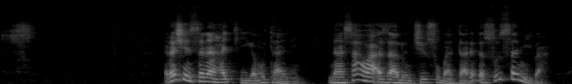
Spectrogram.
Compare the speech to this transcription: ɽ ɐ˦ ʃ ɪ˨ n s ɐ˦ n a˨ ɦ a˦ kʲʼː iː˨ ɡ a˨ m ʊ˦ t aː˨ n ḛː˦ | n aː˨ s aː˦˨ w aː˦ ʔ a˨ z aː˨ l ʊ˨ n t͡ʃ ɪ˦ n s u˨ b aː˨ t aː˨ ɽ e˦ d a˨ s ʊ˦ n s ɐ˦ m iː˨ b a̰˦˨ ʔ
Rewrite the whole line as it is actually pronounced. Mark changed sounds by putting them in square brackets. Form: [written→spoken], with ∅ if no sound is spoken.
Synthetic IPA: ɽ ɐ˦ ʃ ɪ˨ n s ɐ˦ n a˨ ɦ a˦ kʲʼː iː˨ ɡ a˨ m ʊ˦ t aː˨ n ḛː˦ | n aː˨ s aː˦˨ w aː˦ ʔ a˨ z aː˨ l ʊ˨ n t͡ʃ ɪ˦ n s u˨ b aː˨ t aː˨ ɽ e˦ d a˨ s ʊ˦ n s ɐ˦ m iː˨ b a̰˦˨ ʔ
